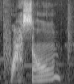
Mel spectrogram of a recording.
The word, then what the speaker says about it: Poisson: Poisson? There's no W in it, but I was told that that's how you say it. I guess it's French.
